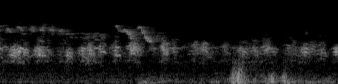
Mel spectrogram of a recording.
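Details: A flock of barnacle geese, alert while grazing as two red foxes draw near, giving a steady chorus of overlapping yelping honks, with a few low thuds toward the end.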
